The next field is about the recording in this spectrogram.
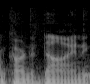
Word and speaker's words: Incarnadine: Two collections of poetry, Granted and Incarnadine, or Incarnadine, it can be pronounced either way, which won Mary the National Book Award for Poetry just last year.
